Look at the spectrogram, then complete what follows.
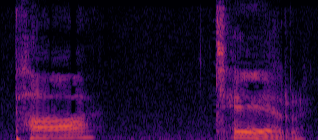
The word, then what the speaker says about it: pater: pay and we'll begin pa terra put those syllables together and we have the latin word pater pater now you can put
